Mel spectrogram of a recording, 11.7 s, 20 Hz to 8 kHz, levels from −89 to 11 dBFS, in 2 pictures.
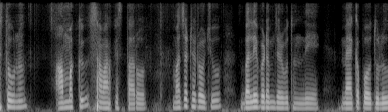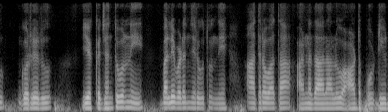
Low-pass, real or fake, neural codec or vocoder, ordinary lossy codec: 7.2 kHz; fake; codec, 24 kHz, 0.9 kbps, DualCodec; none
